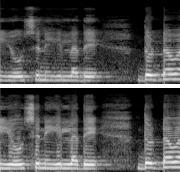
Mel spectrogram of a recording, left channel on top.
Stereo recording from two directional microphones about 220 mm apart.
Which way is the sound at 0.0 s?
35° right (ahead or behind).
